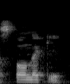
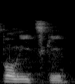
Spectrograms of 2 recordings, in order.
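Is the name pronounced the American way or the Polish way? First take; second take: American; Polish. First: The name is said with an American pronunciation. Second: The name is said with a Polish pronunciation. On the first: This is how it is said in the United States. "we're in the United States, so Spolnicki" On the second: This is how it is said in Poland. "Unless you're in Poland, then it's Spolnicki"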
